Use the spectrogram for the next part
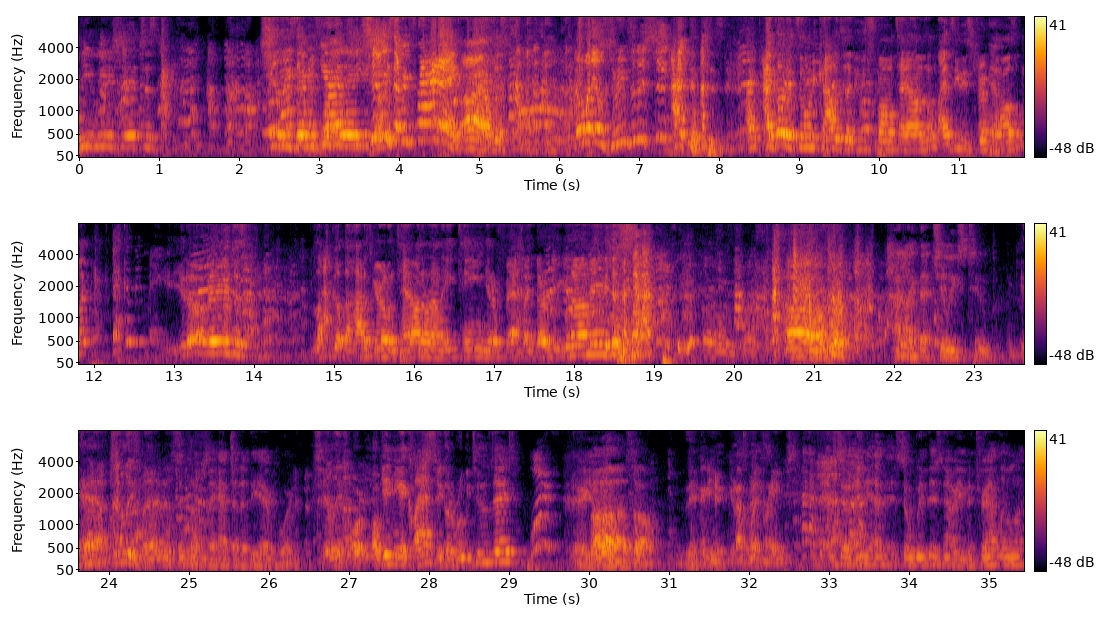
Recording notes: A gigantic live show at Brooklyn’s Union Hall.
